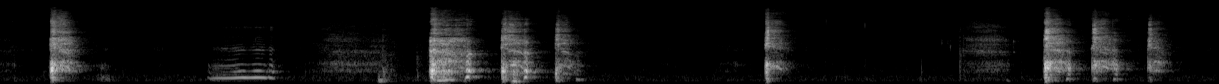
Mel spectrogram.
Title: Laughing at mama coughing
